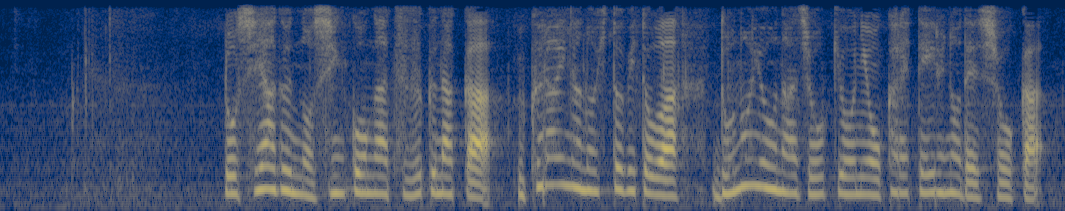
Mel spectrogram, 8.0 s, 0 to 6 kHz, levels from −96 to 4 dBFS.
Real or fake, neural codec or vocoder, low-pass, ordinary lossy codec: real; none; 5.4 kHz; none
